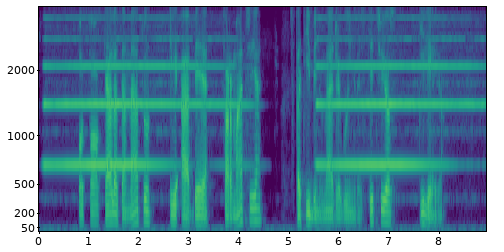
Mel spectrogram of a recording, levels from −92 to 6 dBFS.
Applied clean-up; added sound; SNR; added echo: none; Wind instrument, woodwind instrument; -1 dB; none.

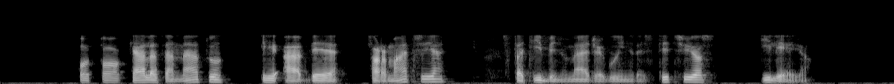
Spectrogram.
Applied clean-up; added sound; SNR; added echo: neural mask model Resemble Enhance denoiser.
